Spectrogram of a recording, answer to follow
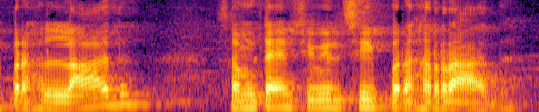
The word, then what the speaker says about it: Prahlad: can see the spelling Prahrad instead of Prahlad. The spelling that we know is Prahlad with the la. But here it is Prahrad with the ra. La, ralayo, rabheda. There is non-difference between the syllables ra and la.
